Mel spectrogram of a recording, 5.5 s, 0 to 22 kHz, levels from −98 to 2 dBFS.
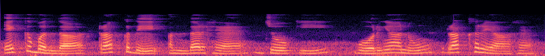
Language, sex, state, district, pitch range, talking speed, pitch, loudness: Punjabi, female, Punjab, Pathankot, 190-245 Hz, 145 wpm, 210 Hz, -16 LUFS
